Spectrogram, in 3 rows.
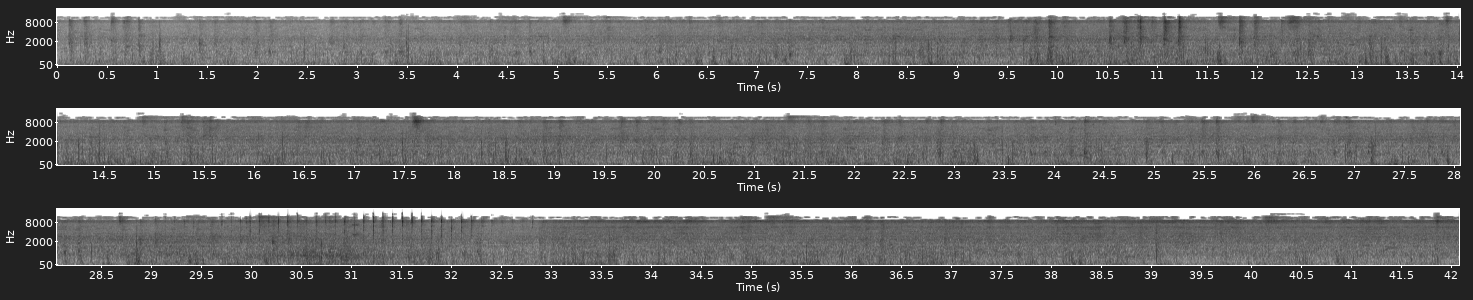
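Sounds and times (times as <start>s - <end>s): train rumbling: 0.0s - 42.0s
wheels clattering over rail joints: 21.5s - 37.1s.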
